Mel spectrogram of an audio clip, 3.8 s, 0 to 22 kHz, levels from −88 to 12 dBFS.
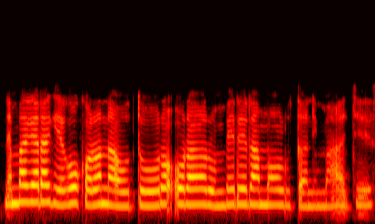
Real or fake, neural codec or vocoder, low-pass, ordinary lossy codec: fake; codec, 16 kHz, 16 kbps, FunCodec, trained on LibriTTS, 50 frames a second; 5.4 kHz; none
